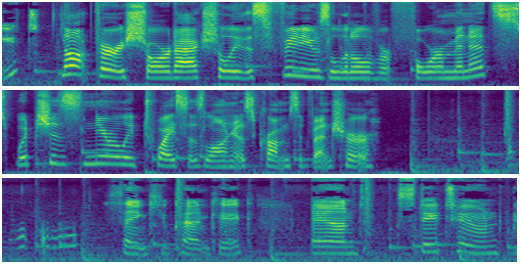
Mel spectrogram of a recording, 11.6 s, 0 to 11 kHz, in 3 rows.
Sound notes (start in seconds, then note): 7.6 confused chicken noises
